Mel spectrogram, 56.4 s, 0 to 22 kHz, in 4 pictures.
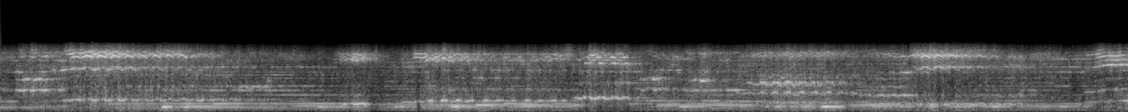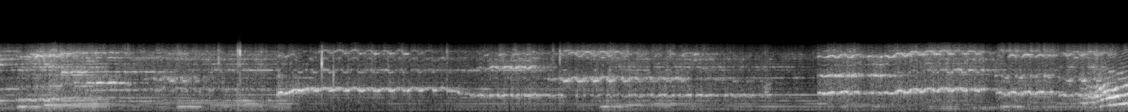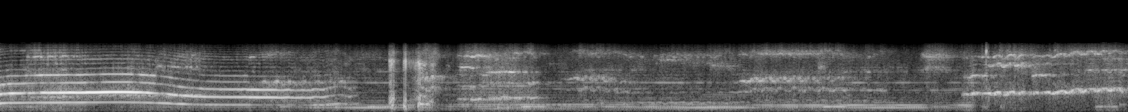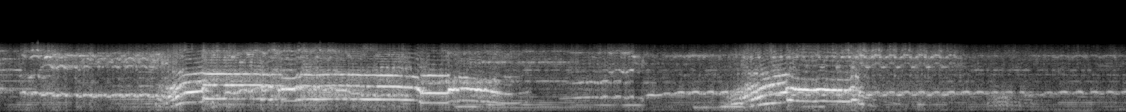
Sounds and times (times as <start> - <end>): Female singing: 0.0 - 32.7, 33.4 - 39.5, 40.2 - 56.3
Opera: 0.0 - 56.3.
